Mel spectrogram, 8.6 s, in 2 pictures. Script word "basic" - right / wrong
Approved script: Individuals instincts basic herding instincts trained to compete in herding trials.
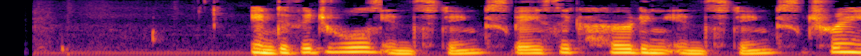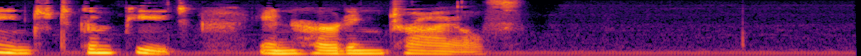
right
